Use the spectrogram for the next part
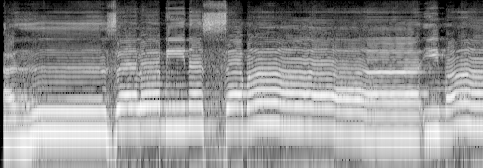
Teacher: A panjang dua ketukan, kita sendiri tambahkan alif, mad iwad.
